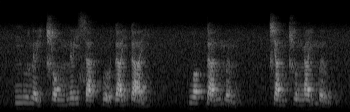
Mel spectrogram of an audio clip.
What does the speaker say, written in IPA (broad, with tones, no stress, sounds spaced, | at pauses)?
ŋ u˧ l ə˧˩ j t͡ɕ ɔ˨˩ ŋ n ə˧ j s a˨˩ t̚ ɓ o˧˩ ɗ a˨˦ j ɗ a˧˩˨ j | k w ɔ˦˥ k̚ ɗ a˨˦ n m ə˧˩˨ m | t͡ɕ a˨˩ n t͡ɕ o˨˩ ŋ a˨˦ j m ə̰ː˧˨ w ʔ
